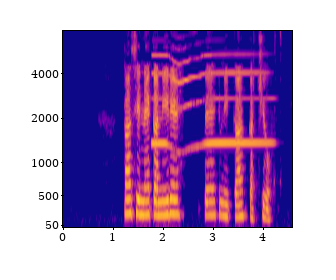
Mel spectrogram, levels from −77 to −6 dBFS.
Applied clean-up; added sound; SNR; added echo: none; Wind instrument, woodwind instrument; 3 dB; none.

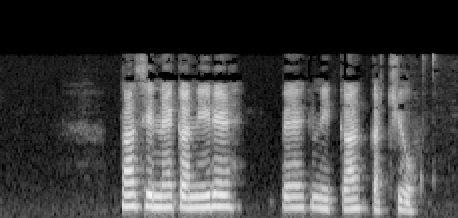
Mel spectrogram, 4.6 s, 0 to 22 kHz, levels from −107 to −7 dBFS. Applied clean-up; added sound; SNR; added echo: none; none; none; none.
